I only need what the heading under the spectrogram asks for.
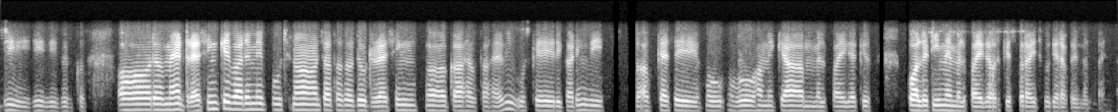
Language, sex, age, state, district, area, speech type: Urdu, male, 30-45, Delhi, New Delhi, urban, conversation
